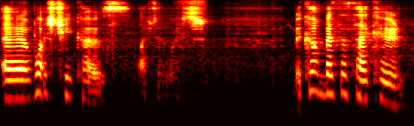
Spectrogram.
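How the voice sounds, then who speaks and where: Over poor audio, a woman with a medium-pitched, fry-tinged voice casually narrates her life-sim gameplay at a normal speed. She's a let's play gamer who rambles with plenty of fillers and restarts, laughing lightly as she pokes fun at herself.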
